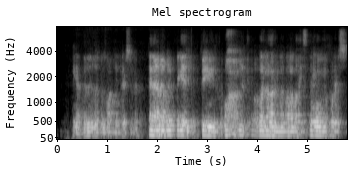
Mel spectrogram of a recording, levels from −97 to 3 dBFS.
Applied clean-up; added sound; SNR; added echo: neural mask model DeepFilterNet 3.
